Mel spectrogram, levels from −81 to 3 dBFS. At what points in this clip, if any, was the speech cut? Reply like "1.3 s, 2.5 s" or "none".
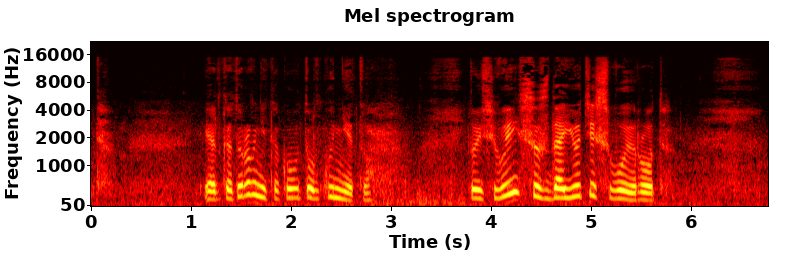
3.7 s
